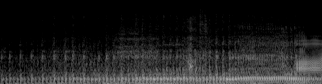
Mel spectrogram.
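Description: A motorcycle engine cranking and starting up, a rapid rhythmic mechanical chugging that catches and settles into a steady, slightly louder idle close by, with no talking.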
